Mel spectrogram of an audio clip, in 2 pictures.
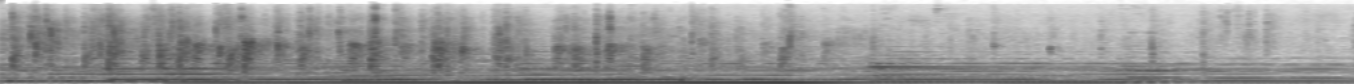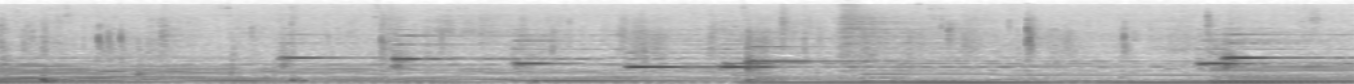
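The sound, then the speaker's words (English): A church audience at an Easter service claps steadily for the praise and worship singers over sustained organ-like keyboard chords, the applause strongest in the first few seconds before thinning out while the low held chords continue. “Can we give them a clap offering?”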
